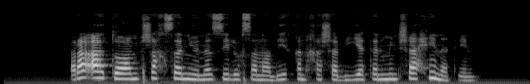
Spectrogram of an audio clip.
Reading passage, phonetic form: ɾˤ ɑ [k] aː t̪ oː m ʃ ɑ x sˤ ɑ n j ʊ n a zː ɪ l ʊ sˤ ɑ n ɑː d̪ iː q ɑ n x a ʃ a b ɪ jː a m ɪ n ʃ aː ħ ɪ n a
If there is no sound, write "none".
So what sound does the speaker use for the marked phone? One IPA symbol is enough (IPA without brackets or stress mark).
ʔ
